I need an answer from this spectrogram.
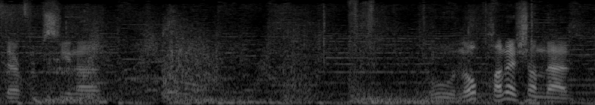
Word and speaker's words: CNA: is actually pronounced cena it's a it's a john cena joke apparently but you can pronounce its cna as well it's preference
